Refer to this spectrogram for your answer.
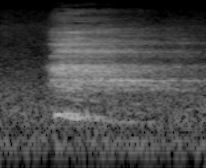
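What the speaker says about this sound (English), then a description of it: "Take another deep breath." A deep yoga breath, one slow audible inhale starting abruptly and drawing out steadily, close and clear with nothing else over it.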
